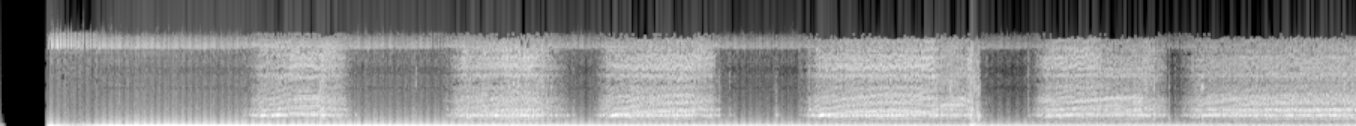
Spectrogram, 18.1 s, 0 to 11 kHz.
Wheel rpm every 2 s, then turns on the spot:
0, 0, 70, 70, 90, 60, 120, 100, 120.
4-6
